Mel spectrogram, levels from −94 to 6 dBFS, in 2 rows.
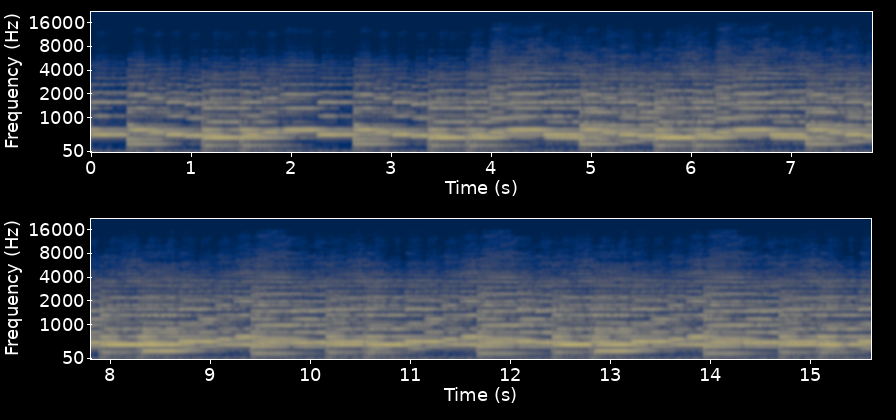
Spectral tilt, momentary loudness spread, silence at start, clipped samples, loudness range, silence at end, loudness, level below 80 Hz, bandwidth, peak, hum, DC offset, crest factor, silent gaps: -5 dB/octave; 5 LU; 0 s; under 0.1%; 2 LU; 0 s; -26 LUFS; -58 dBFS; 8.6 kHz; -12 dBFS; none; under 0.1%; 14 dB; none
